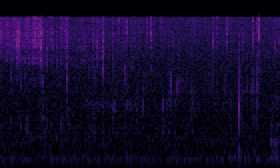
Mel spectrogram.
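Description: Hot, steaming water poured into a container, a steady hissing, bubbling liquid stream lasting throughout, close and moderately loud, with one sharp clink near the end.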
